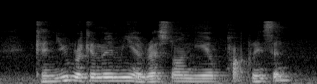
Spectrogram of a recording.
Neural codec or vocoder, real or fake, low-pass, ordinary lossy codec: none; real; none; none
